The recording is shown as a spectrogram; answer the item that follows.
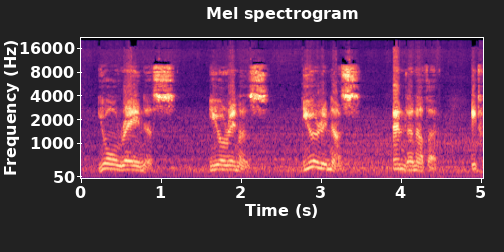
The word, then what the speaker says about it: Uranus: Uranus is the only planet to be named after a Greek god. It is a problem with the pronunciation. And let me say that. Uranus. Uranus.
